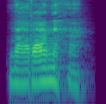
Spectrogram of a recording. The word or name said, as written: Naranja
